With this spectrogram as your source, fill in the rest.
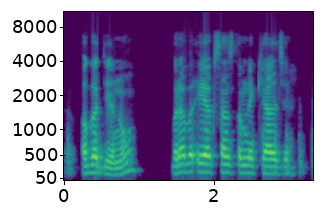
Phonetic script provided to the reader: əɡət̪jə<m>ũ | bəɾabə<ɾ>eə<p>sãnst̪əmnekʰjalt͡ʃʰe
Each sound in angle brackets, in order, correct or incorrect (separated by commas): incorrect, correct, incorrect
